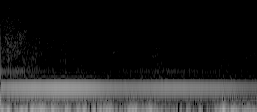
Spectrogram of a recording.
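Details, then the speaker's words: Pure, steady low hum of a struck C tuning fork held near the head for a hearing check in a soft-spoken, simulated doctor roleplay. "I'm gonna whack it and run it over your head. This is for your ears, for your hearing, in case you hadn't guessed."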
